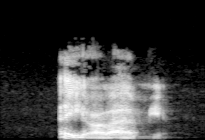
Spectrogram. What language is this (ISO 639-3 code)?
kab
